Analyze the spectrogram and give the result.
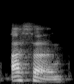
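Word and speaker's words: Ahsan: yesterday on my right it looks like a n s a h it's not is it is it a h s a n that's the one brother has it pronounced asan asan okay there we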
